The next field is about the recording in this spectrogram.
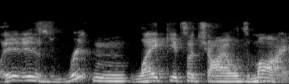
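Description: A man's voice against noticeable background noise. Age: 40s. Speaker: returning podcast co-host. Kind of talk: casual chat.

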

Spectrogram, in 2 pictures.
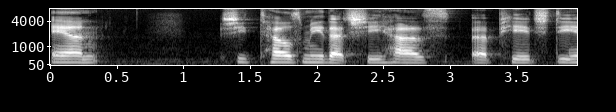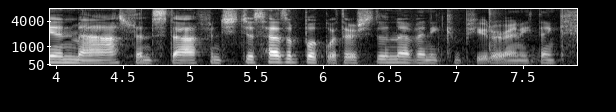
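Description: A woman's very deep, low voice in a flat monotone with an American accent, on a very clean recording with a silent background. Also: moderate pace. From US West Coast, San Francisco Bay Area. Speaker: friend of the host. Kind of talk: casual chat.

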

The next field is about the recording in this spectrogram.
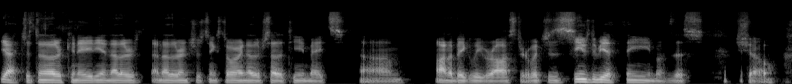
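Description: Very fast speech with fairly even intonation against a quiet background. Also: man, very deep, low pitch for a man. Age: 30s. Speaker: baseball podcast co-host. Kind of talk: casual sports chat.

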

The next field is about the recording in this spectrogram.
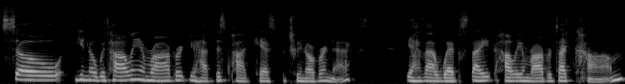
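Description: Recorded very cleanly against a silent background, a woman with a fairly low pitch and an American accent talks at a fairly quick pace in an ordinary speaking voice with ordinary pitch variation. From New York, Long Island. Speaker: podcast host. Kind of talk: casual chat.

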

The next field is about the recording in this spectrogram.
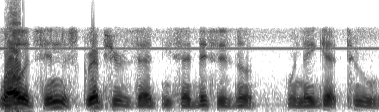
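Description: A moderate pace and ordinary pitch variation against noticeable background noise. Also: man. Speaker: caller. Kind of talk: casual chat. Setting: phone call.

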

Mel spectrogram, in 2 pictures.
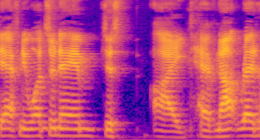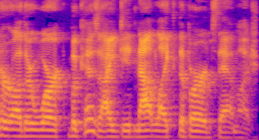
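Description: The man has an American accent and a fairly high pitch. He speaks at a moderate pace in a monotone, flat delivery. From US Northeast, Rhode Island. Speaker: podcast host. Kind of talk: casual chat. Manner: irreverent, jokey.

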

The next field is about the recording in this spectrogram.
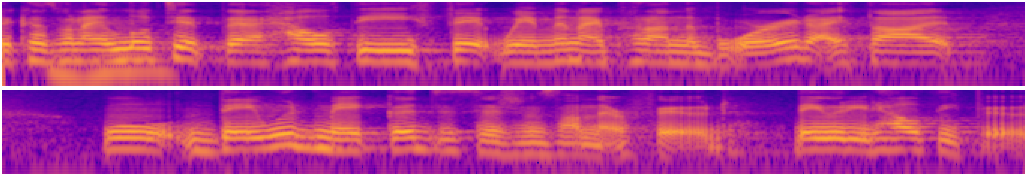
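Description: A woman speaks at a fairly quick pace with fairly even intonation and medium pitch. She has an unremarkable speaking voice. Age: 40s. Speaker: fitness coach and entrepreneur. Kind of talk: interview.

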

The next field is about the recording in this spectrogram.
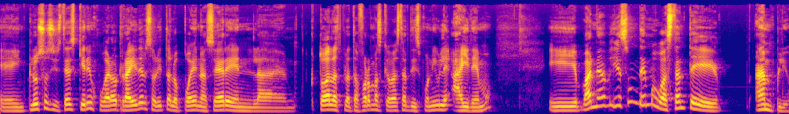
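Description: A man speaks fairly quickly in a fairly high pitch. His tone is dark and mellow, with ordinary pitch variation. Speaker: gaming podcast host. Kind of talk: casual chat.

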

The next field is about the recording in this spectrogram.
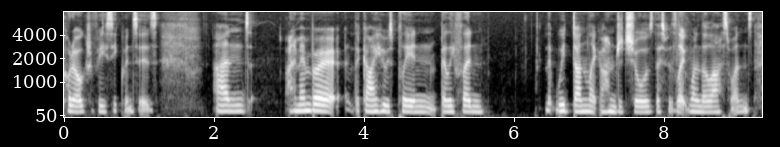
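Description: In an Edinburgh accent, a woman speaks at a fairly low pitch with a dark, mellow tone and flat, monotone intonation, leaving long, frequent pauses. The recording is very clean, with a silent background. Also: moderate pace. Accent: Scottish (Edinburgh). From Scotland, Edinburgh. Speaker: singer and actor. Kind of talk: casual chat. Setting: studio.

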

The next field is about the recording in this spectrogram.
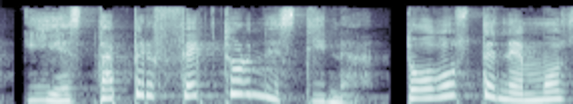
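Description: A woman talks with very wide pitch swings. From Mexico. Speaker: relationship advice podcaster. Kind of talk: advice monologue.

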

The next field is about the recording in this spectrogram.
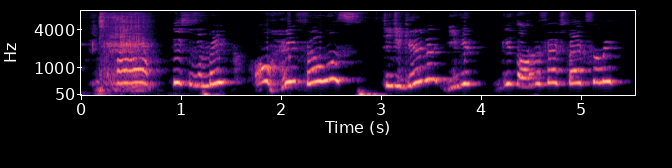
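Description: This put-on character voice is squeaky and extremely high, delivered at a moderate pace.

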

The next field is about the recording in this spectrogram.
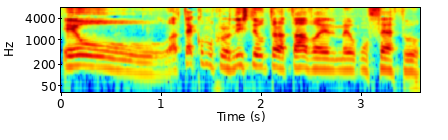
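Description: A man with a fairly high pitch. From Cariri, Ceará, Brazil. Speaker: journalist and writer. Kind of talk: casual chat. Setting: studio.

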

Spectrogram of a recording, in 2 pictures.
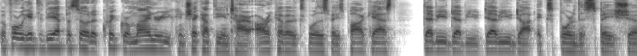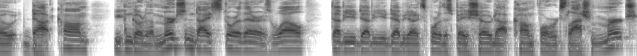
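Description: A man speaks in a normal speaking voice, fairly low and fairly quick. His pitch varies in an ordinary way. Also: very even loudness. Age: 40s. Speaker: podcast host, physician. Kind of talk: scripted intro and outro; casual interview chat.

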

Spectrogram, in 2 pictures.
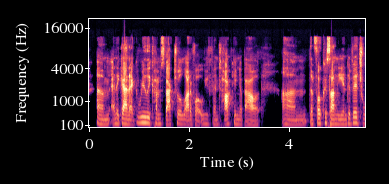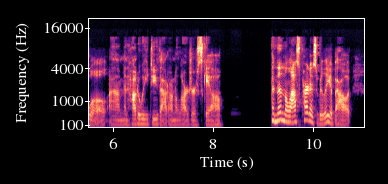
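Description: A woman's lively intonation with vocal fry over a quiet background. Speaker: HR business owner and cancer survivor. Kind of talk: interview podcast conversation.

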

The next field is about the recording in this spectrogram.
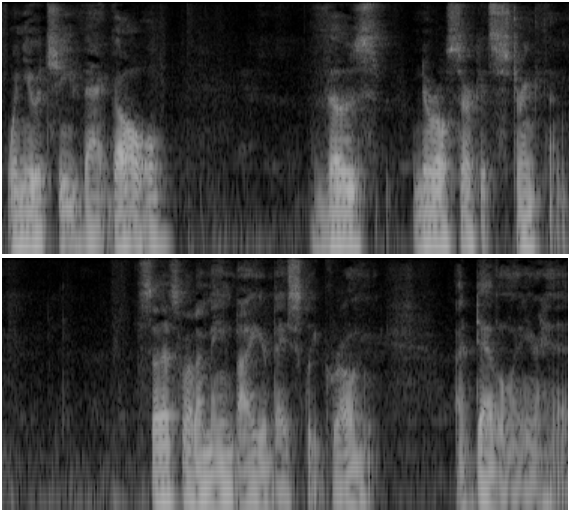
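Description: In a very deep, low voice with a dark, mellow tone, a man with an American accent speaks in a flat monotone, somewhat breathy, with long, frequent pauses. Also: moderate pace. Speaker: recovering addict. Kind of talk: interview testimony.

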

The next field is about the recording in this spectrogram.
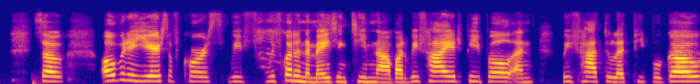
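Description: A woman with a Swiss accent speaks at a moderate pace in a fairly high voice. Her intonation is monotone and flat, while her loudness swings widely. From Switzerland. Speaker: entrepreneur and marketing educator. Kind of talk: interview. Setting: video call.

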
